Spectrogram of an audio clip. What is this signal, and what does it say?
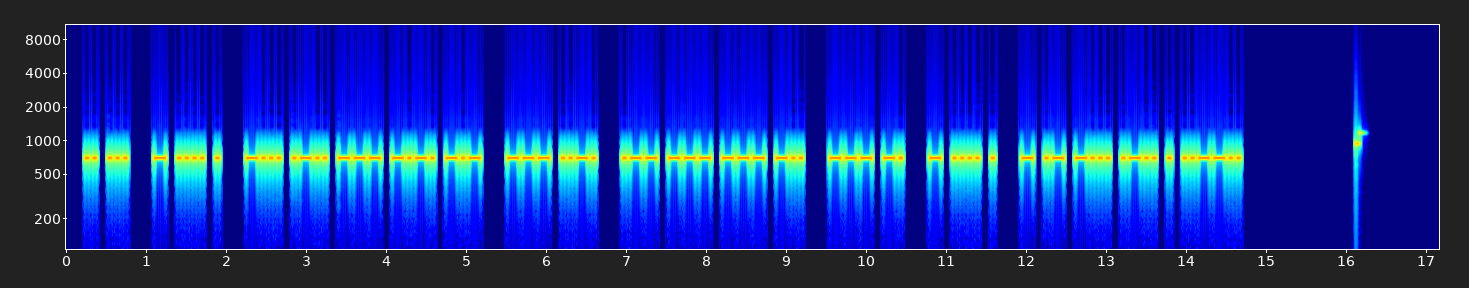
Morse code, heard as a keyed tone, about 25 wpm, 700 Hz. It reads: IS THE BLOCK OF WOOD ON THE TABLE?
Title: Sentences from Top 1600 Words 25wpm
